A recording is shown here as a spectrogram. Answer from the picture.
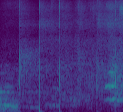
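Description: Sharp taps in an even beat, about five every two seconds.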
